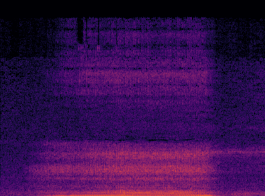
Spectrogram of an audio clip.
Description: French Mastiff Sophie sleeping & snoring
